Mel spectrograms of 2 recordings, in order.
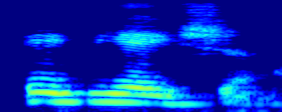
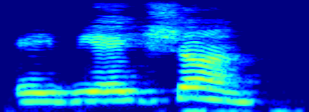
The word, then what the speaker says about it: aviation: Si se fijan, la acentuación va a ir antes de shun. Aviation. No como en español, aviation.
